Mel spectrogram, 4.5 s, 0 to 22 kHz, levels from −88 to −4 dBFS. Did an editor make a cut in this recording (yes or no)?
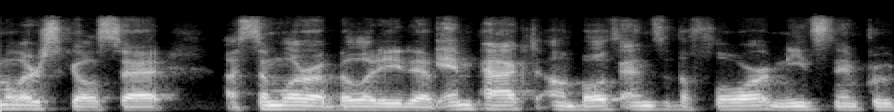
yes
